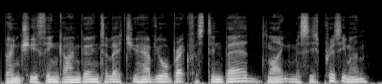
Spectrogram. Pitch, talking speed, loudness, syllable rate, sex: 115 Hz, 265 wpm, -15 LUFS, 5.5 syllables/s, male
